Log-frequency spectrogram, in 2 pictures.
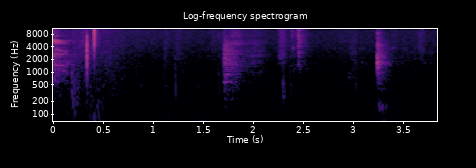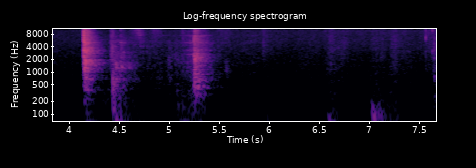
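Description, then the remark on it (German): A door is being closed: a series of soft clunks and rattles of handling, then a firmer thud about halfway through, with a few lighter knocks after. No one speaks. “Ich schließe kurz die Türe noch.”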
